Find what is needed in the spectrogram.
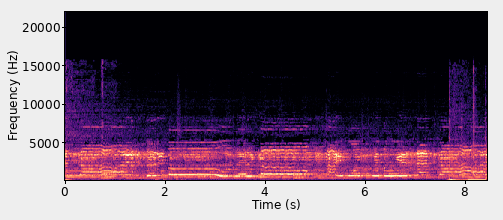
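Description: A battery-powered dancing doll's built-in speaker playing an electronic tune with a synthetic singing voice. The deep bass drops out for most of the tune and comes back near the end.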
